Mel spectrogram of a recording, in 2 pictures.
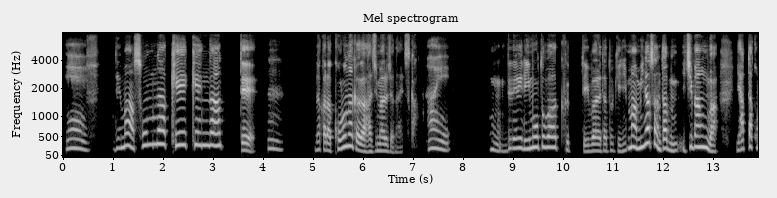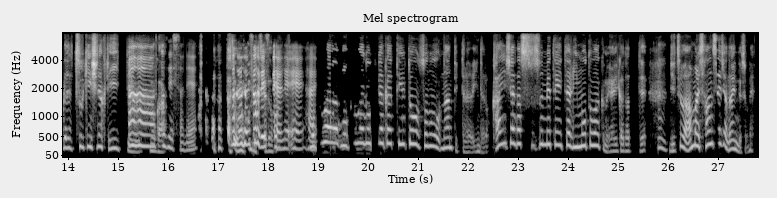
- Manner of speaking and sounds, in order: laughing while speaking: "あった あったと思うんですけど"; giggle; laughing while speaking: "そうでしたよね"
- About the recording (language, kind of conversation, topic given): Japanese, podcast, これからのリモートワークは将来どのような形になっていくと思いますか？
